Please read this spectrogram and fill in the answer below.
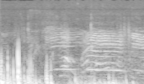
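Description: Spectators at a baseball game: a few loud sharp thumps or claps in the first second, then a long, drawn-out shout from the stands.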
